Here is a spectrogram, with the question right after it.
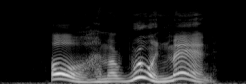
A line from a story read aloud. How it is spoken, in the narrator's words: cried he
